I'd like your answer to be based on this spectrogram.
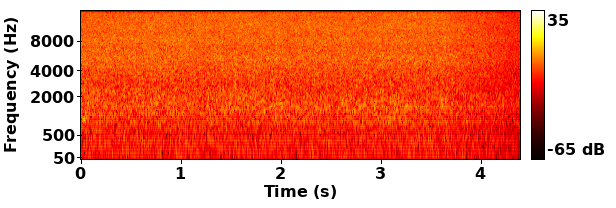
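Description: Spring water flows steadily with a dense, even hiss and splash, close and loud, fading slightly at the very end.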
